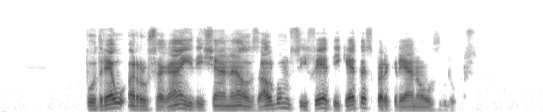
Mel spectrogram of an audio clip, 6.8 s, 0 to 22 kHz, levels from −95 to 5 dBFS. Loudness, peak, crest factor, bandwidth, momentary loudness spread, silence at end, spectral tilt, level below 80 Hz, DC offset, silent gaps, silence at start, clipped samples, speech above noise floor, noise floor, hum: -29 LUFS; -10 dBFS; 22 dB; 8.2 kHz; 10 LU; 1.1 s; -4 dB/octave; -76 dBFS; under 0.1%; none; 1.1 s; under 0.1%; 57 dB; -86 dBFS; none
